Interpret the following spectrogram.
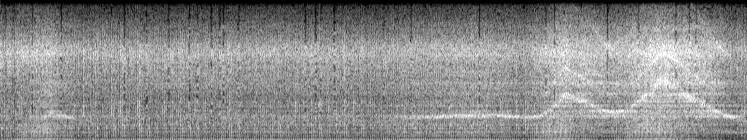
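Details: Daihatsu Fourtrak pickup, first start of the swapped engine replacing one with a blown head gasket: catches and holds a steady idle, two clean throttle blips, no obvious knock.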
